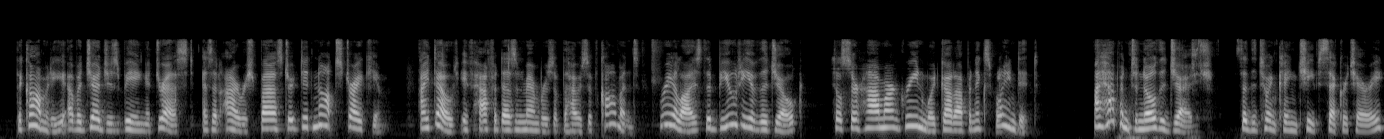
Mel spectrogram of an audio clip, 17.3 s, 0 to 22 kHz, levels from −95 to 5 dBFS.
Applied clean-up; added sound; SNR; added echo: neural mask model DeepFilterNet 3.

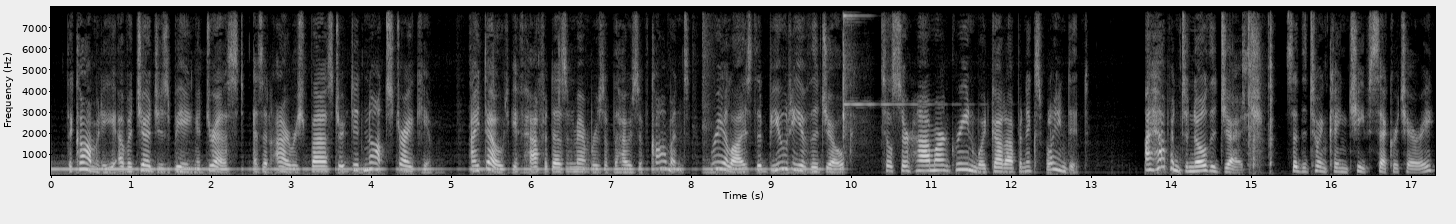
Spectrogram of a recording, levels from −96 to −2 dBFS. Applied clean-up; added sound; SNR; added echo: neural mask model RNNoise.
